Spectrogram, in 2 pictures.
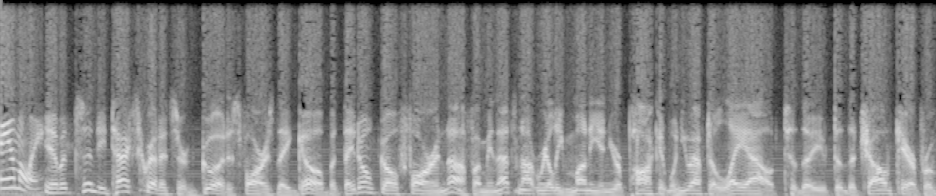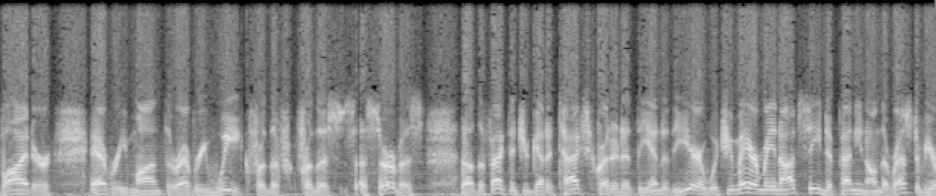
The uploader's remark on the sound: During open phones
